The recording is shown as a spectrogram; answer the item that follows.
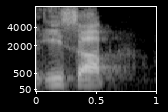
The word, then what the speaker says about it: Aesop: Some people say Aesop, some people say Aesop, I say Aesop. I think the emphasis is on the E, the A is silent, but there's reason to disagree and it's not a big deal.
